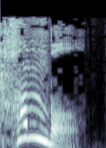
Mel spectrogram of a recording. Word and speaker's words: humble: M-U-M-B-L-E. They all rhyme. Crumble, bumble, rumble, mumble. The next one is humble. Humble, a very, very important quality. Humble, your humility. Humble. Sound familiar in Spanish? Humildad. The H we pronounce, right? We say ha, humble.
